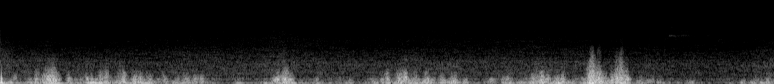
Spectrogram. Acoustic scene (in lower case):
residential area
